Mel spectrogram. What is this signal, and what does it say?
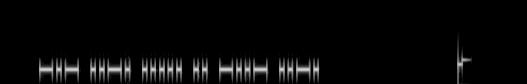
Morse code, heard as a keyed tone, about 28 wpm, 700 Hz. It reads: KF5IXF
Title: USA Call Signs - 6 Characters - 2x Character Spacing - 28wpm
